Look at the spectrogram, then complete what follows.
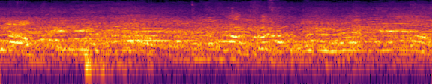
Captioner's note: crowd chatter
